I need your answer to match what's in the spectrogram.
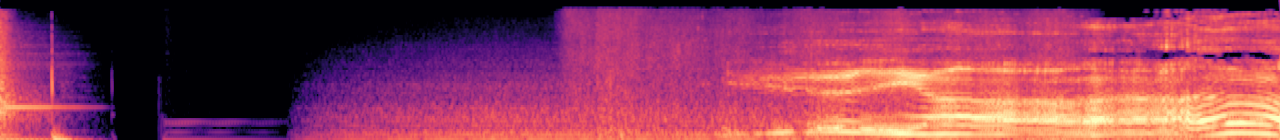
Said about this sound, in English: Yawn. Yawn.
